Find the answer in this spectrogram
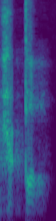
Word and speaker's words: Habib: Itu di harokatnya kitab, itu ada yang nulis Hubab. Yang benar, oh enggak, yang benar itu bacanya Habib.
